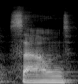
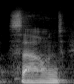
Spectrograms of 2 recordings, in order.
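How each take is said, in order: No difference in how they are said.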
